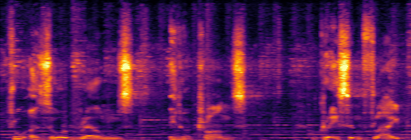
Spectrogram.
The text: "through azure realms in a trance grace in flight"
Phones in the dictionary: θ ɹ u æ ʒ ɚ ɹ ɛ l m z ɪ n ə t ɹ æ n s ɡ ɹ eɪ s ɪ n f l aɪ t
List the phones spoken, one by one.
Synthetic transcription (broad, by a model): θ ɹ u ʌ z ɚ ɹ ɛ l m z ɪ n ə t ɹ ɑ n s ɡ ɹ eɪ s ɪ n f l aɪ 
